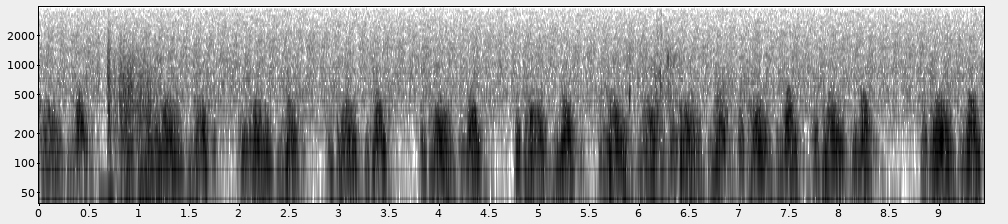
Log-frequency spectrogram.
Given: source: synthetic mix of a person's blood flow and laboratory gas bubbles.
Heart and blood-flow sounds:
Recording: Doppler ultrasound of blood flow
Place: precordium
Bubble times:
5.89-5.95 s: bubbles
6.15-6.39 s: bubbles
From the record:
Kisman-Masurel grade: 211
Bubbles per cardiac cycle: several, 3 to 8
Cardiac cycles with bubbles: 1 to 10%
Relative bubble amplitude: barely perceptible (0.100 to 0.250)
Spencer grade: 1 (occasional bubble signal discernible with the cardiac motion signal, with majority of cardiac periods free of bubbles)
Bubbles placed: only in the low amplitude regions of the cardiac cycle

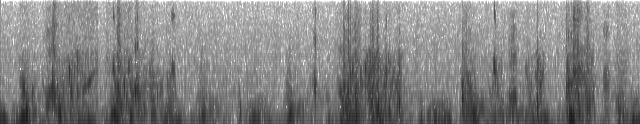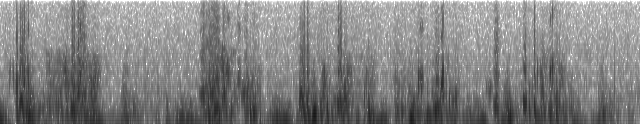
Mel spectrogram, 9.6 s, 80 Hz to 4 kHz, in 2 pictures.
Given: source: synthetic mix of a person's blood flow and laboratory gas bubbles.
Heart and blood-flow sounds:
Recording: Doppler ultrasound of blood flow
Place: precordium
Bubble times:
0.14-0.27 s: bubbles
0.32-0.74 s: bubbles
0.78-1.33 s: bubbles
2.33-2.40 s: bubbles
2.52-3.04 s: bubbles
3.44-4.10 s: bubbles
4.25-4.49 s: bubbles
4.52-4.71 s: bubbles
4.83-5.56 s: bubbles
6.29-6.77 s: bubbles
7.01-7.62 s: bubbles
7.75-8.36 s: bubbles
8.44-8.56 s: bubbles
8.69-9.14 s: bubbles
From the record:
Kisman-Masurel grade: 332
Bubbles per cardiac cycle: rolling drumbeat, 9 or more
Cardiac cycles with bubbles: 50 to 99%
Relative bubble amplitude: moderate (0.250 to 0.450)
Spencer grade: 3 (all of the cardiac periods contain showers or single bubble signals, but not dominating or overriding the cardiac motion signals)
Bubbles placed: anywhere in the cardiac cycle

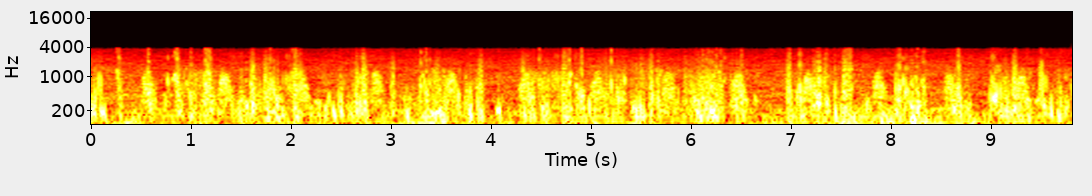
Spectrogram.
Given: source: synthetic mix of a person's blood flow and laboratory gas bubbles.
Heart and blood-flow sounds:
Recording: Doppler ultrasound of blood flow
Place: subclavian vein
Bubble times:
0.00-0.20 s: bubbles
0.27-0.35 s: bubbles
0.53-0.68 s: bubbles
0.75-1.29 s: bubbles
1.40-2.17 s: bubbles
2.34-2.81 s: bubbles
3.12-3.25 s: bubbles
3.28-3.98 s: bubbles
4.06-4.15 s: bubbles
4.32-5.04 s: bubbles
5.20-5.39 s: bubbles
5.43-5.91 s: bubbles
6.00-6.39 s: bubbles
6.45-6.58 s: bubbles
6.95-7.65 s: bubbles
8.06-8.38 s: bubbles
8.54-8.83 s: bubbles
8.99-9.82 s: bubbles
From the record:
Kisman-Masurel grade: 332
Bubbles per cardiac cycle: rolling drumbeat, 9 or more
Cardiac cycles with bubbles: 50 to 99%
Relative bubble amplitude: moderate (0.250 to 0.450)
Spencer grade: 3 (all of the cardiac periods contain showers or single bubble signals, but not dominating or overriding the cardiac motion signals)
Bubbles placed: anywhere in the cardiac cycle

